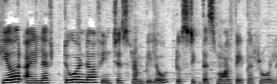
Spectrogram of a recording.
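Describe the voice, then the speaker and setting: With music in the background, a woman in a Telugu accent talks at a fairly slow pace with lively intonation. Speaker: craft channel creator. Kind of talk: tutorial. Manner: calm, instructional.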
